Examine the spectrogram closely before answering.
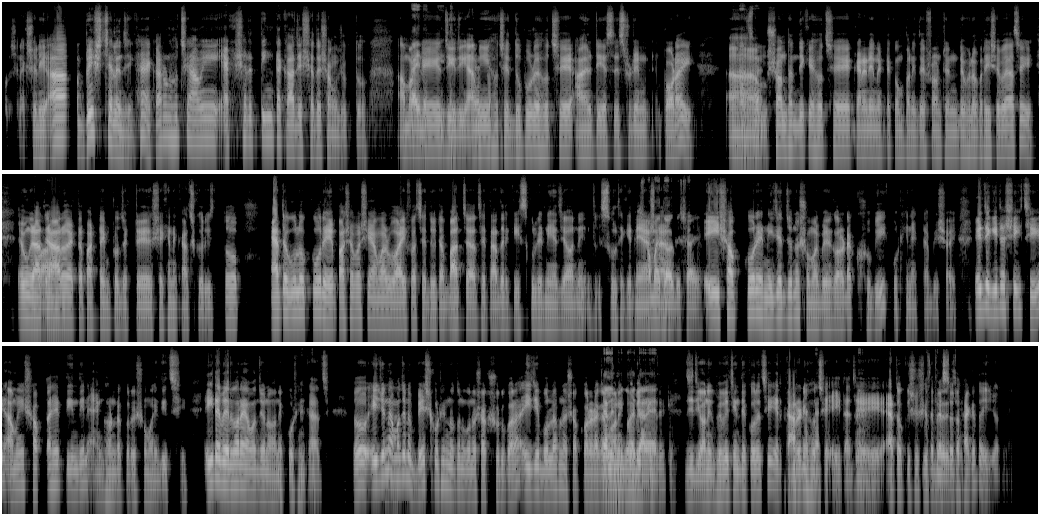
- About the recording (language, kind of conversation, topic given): Bengali, podcast, নতুন কোনো শখ শুরু করতে চাইলে তুমি সাধারণত কোথা থেকে শুরু করো?
- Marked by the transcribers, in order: in English: "actually"; chuckle; other background noise; chuckle; chuckle; "পেরেছি" said as "পেরেচি"; "কিছুর" said as "কিসুর"; "ব্যস্ততা" said as "বাস্তটা"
